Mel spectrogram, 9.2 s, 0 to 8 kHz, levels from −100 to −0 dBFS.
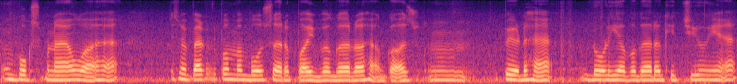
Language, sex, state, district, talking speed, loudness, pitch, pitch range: Hindi, female, Haryana, Jhajjar, 145 wpm, -14 LUFS, 160 Hz, 155-170 Hz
